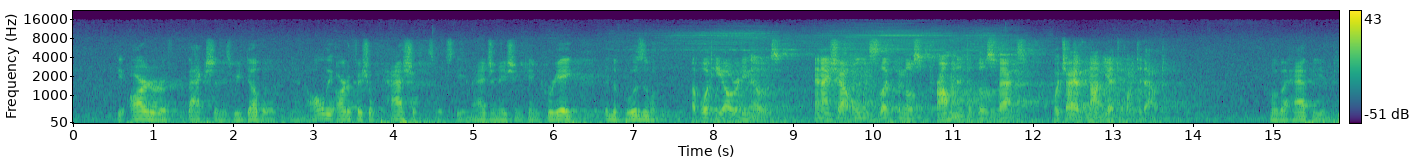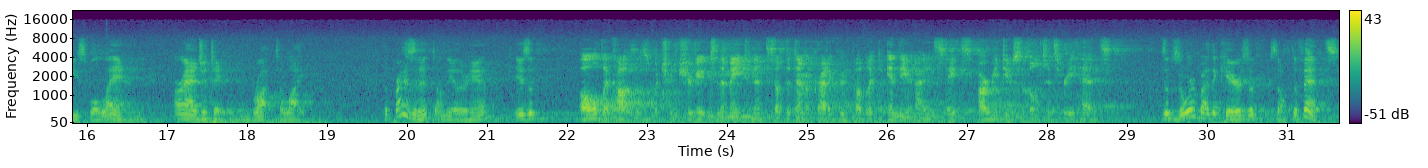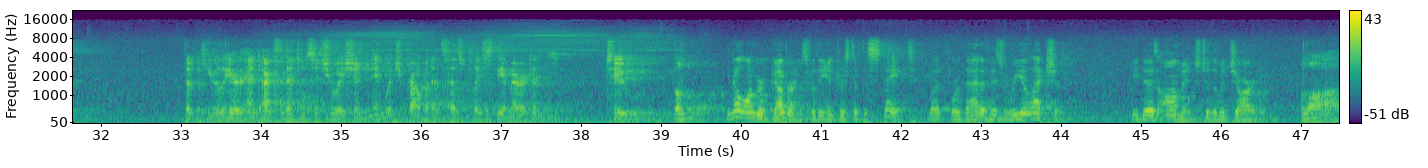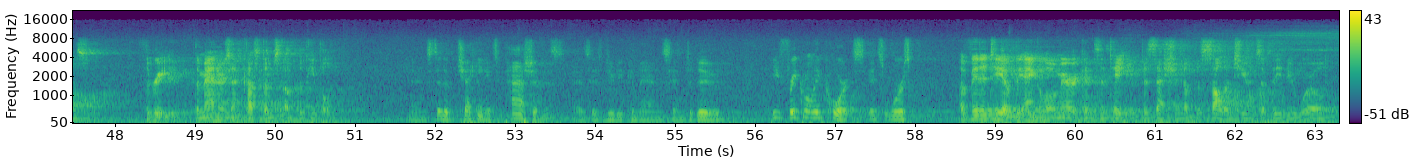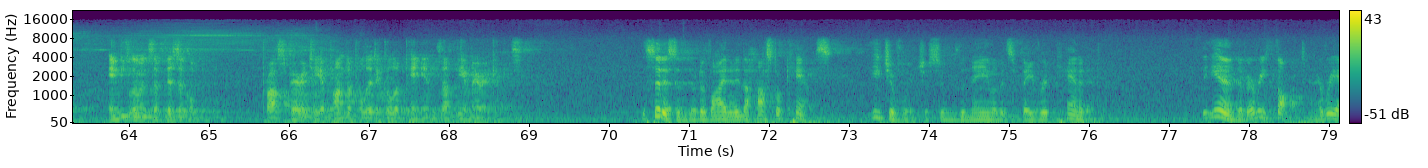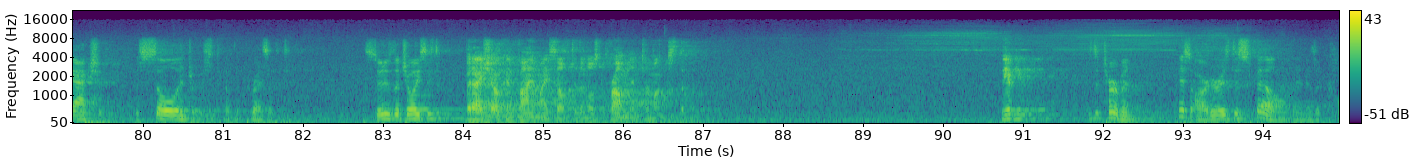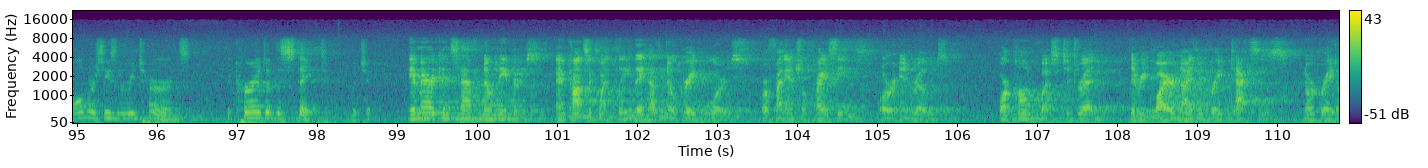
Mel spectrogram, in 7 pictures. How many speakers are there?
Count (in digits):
2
